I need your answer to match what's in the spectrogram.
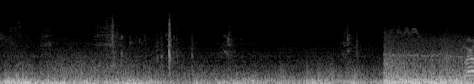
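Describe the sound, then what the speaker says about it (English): A gust of wind buffets a boat while nearshore fishing at Orange Beach, Alabama, heavy rumbling wind noise that dips midway and surges again near the end. "that was a gust of wind"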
